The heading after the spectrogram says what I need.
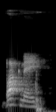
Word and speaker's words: Bak Mei: BOC may versus the Shaolin Temple okay okay buck made Chinese pinyin by me or behind me in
